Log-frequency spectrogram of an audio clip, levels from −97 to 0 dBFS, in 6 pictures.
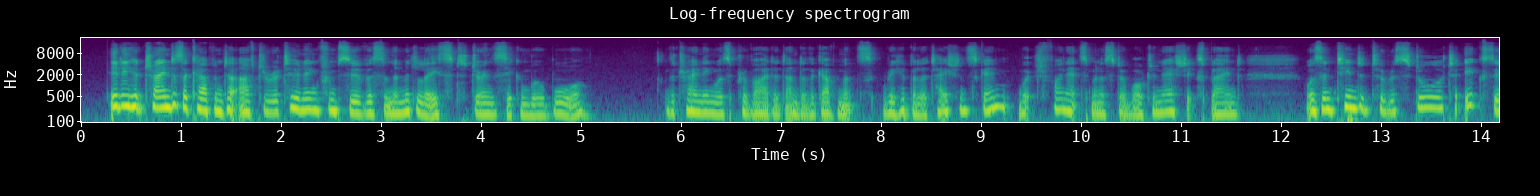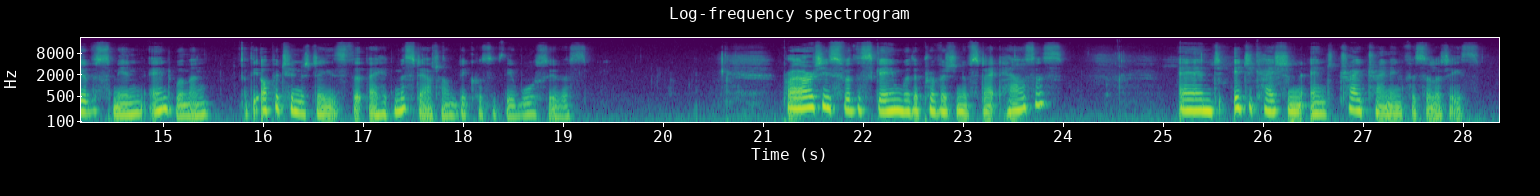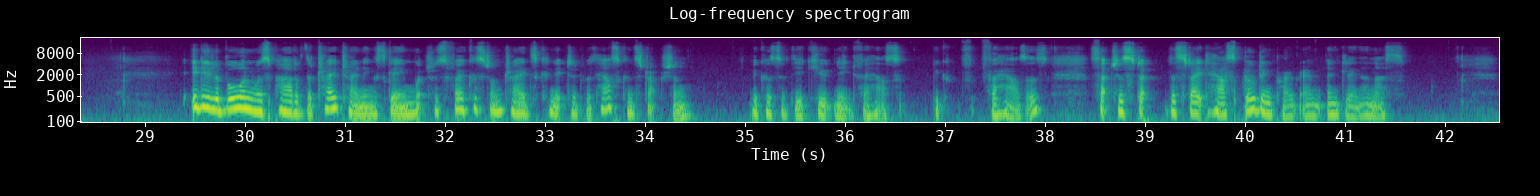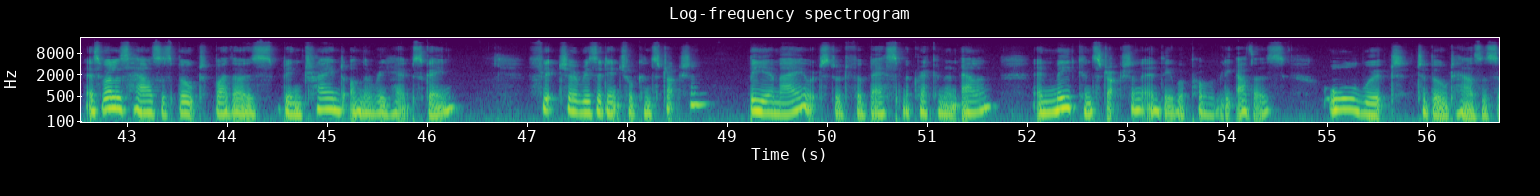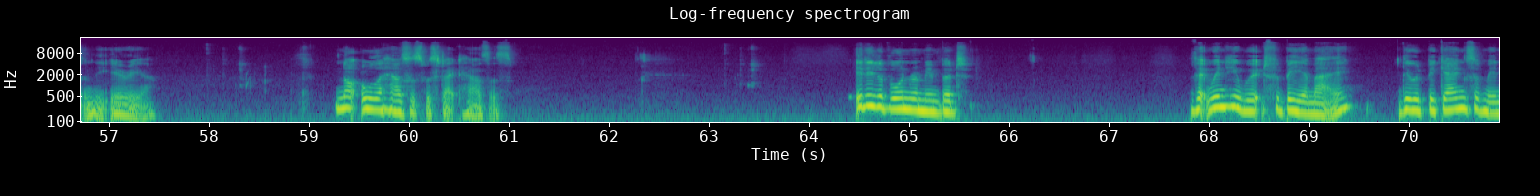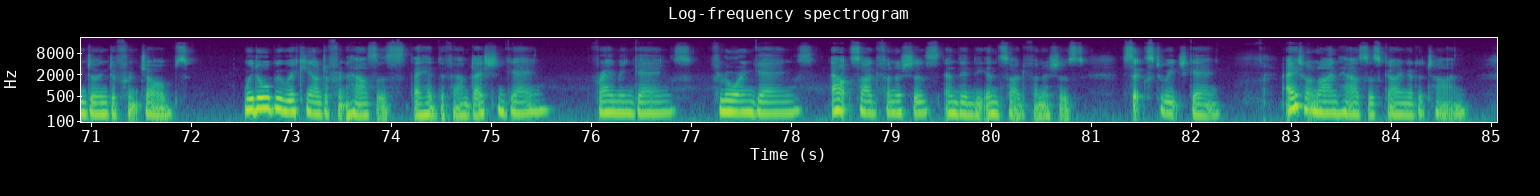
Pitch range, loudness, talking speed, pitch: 150-210 Hz, -23 LUFS, 150 wpm, 180 Hz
